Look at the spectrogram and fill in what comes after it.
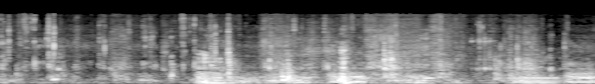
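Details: A wild boar, said to want only beer, gives deep, rough grunts and snorts in irregular bursts while a person speaks German nearby.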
